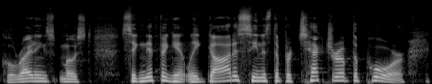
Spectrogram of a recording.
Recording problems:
none

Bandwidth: 16 kHz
